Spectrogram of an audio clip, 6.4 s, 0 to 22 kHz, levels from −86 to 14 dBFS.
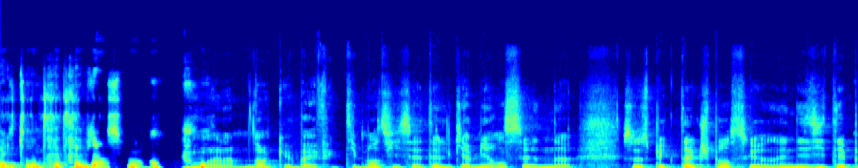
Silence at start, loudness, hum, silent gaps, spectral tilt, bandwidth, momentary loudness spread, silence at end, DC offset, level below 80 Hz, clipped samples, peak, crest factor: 0 s; -30 LUFS; none; none; -5.5 dB/octave; 16 kHz; 9 LU; 0 s; under 0.1%; -52 dBFS; under 0.1%; -8 dBFS; 20 dB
